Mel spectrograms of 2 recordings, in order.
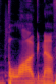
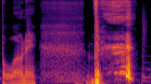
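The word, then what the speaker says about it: bologna: Septic Guy where he says blogna for an entire episode not realizing it's pronounced baloney.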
